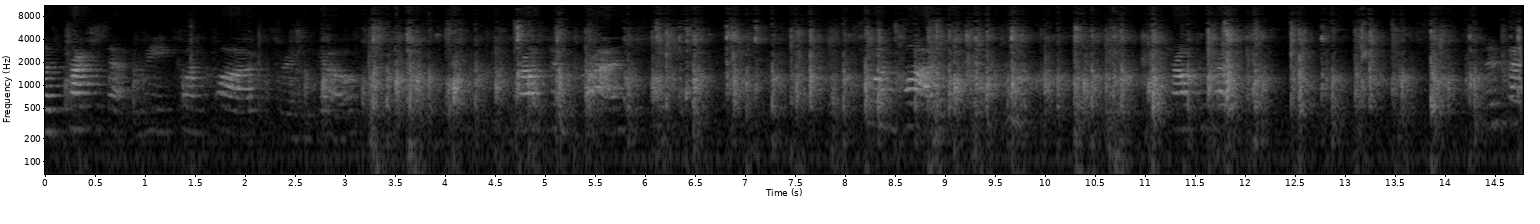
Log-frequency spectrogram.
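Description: Metal clogging taps on shoes clicking irregularly against a wooden floor as several dancers step and walk about, with women talking now and then.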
